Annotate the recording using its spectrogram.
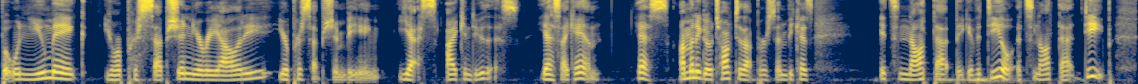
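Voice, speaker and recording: A woman's dark, mellow voice, fairly low in pitch, at a fairly quick pace with fairly even intonation and a dry, close sound free of echo. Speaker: podcast host. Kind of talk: solo podcast monologue. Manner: fast talker.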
